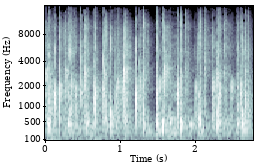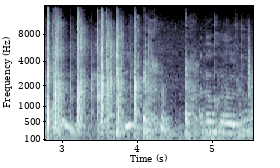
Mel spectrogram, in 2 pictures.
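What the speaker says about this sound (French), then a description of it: "On l'applaudit bien fort." An audience at a small stage show claps in a burst of close, rapid, uneven applause that thins out toward the end, with a voice speaking over it.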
